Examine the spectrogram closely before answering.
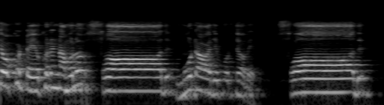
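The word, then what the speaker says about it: صاد: ওকে এই যে অক্ষরটা এই অক্ষরের নাম হলো সদ মোটা আওয়াজে পড়তে হবে সদ জিহ্বার আগা সামনে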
